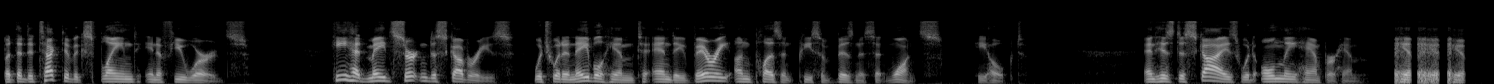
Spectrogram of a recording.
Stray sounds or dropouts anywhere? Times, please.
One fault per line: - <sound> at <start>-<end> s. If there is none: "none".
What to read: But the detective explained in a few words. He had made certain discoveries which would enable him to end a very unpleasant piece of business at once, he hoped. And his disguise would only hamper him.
- laugh at 13.9-14.7 s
